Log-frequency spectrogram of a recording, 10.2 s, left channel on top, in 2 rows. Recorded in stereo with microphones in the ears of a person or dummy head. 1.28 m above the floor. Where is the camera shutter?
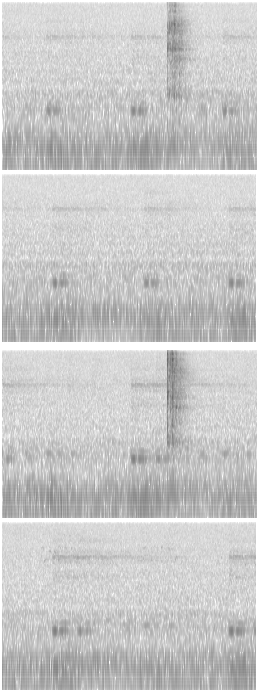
50° right (ahead or behind), 3.5 m.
